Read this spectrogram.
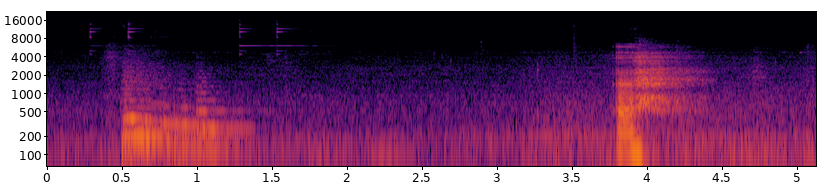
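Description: A young man speaks quietly and briefly, close by.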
